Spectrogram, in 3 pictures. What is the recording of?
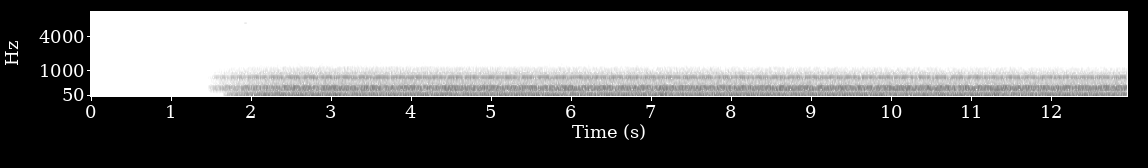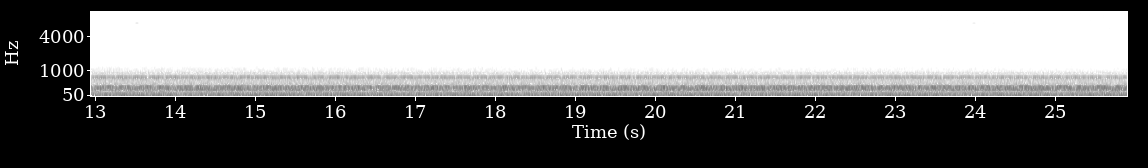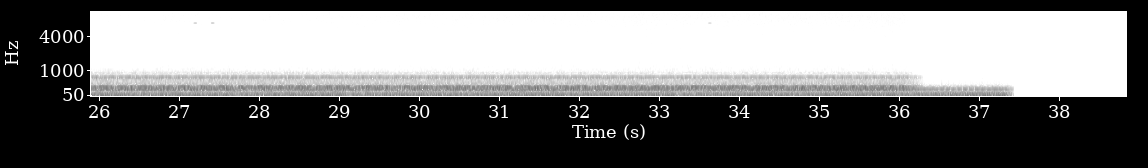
ALIEN SHIP IDLE
A semi looped piece of re-verb that sounds like an engine idling.
I created it using Steinberg Nuendo and I'm not sure where it originated from.
space, alien, sound-effect, ship, machine, engine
